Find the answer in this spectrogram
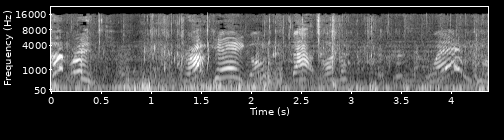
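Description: Children's high-pitched calls and short wordless voice sounds, with water splashing around them.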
